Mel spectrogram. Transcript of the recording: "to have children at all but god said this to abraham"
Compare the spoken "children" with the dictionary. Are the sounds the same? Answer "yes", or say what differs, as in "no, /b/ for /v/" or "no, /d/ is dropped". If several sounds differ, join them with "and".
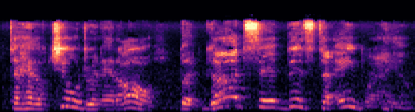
yes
